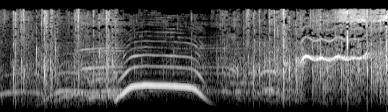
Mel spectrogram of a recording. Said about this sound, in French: D'ailleurs, on va tous applaudir le maître boulanger, là derrière vous. Il a reçu le prix de maître boulanger.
